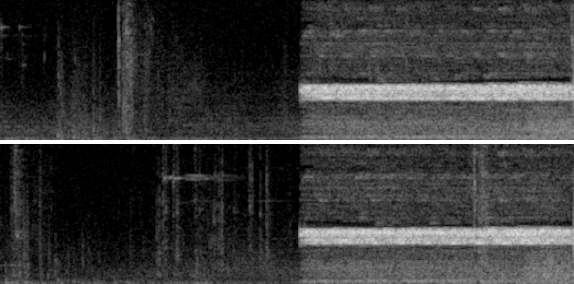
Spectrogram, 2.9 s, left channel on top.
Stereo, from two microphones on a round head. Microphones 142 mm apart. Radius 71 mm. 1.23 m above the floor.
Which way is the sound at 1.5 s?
30° right (ahead or behind).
